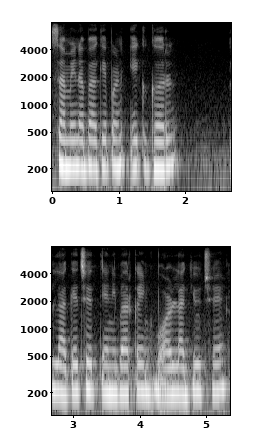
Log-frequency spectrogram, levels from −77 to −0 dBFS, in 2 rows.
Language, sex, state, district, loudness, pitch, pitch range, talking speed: Gujarati, female, Gujarat, Valsad, -14 LUFS, 205 Hz, 200-210 Hz, 145 wpm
